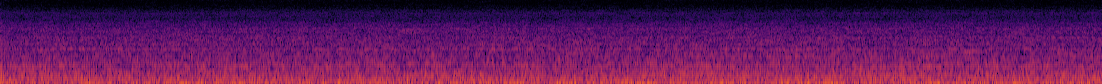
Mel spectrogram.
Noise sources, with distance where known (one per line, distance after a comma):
engine of unclear size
